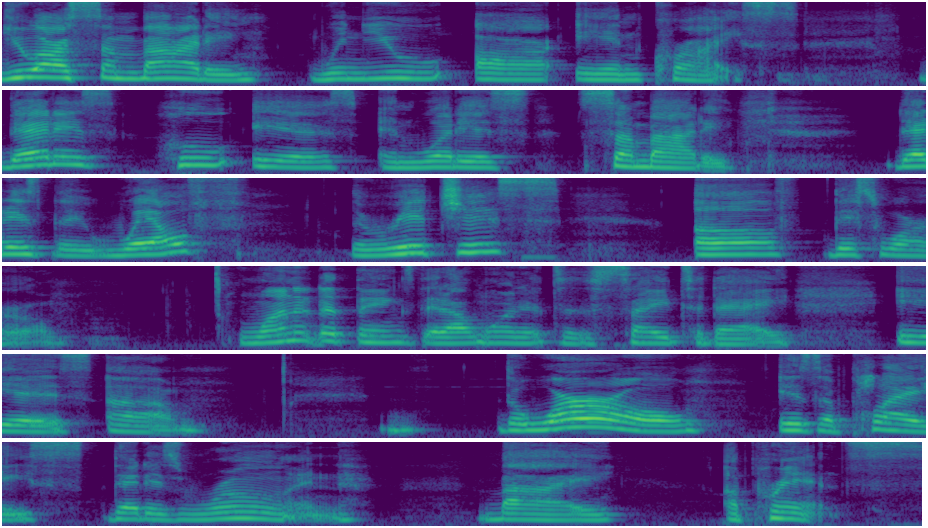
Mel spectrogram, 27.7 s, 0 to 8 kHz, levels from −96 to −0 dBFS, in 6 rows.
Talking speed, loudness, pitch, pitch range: 105 wpm, -35 LUFS, 175 Hz, 160-195 Hz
